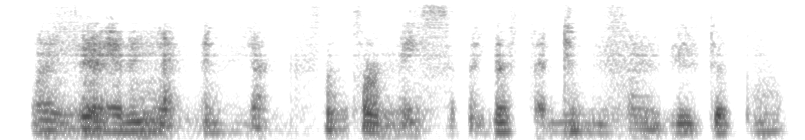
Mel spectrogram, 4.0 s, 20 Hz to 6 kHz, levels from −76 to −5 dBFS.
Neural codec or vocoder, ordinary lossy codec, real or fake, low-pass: codec, 44.1 kHz, 0.9 kbps, DAC; none; fake; 5.4 kHz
